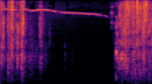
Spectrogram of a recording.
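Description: Clear plastic bag of yarn skeins crinkling as it is handled, in two spells: one at the start and a louder one from about one and a half seconds in, with a quieter gap between.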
